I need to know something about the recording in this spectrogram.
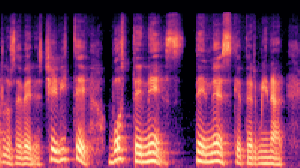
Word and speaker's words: tenés: Nosotros vamos a poner en España, tú tienes, y allí van a escribir tenés, con acento en la E.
